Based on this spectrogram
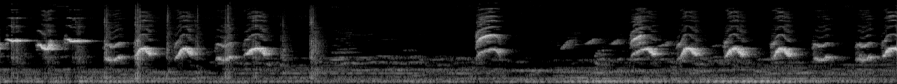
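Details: Large-bodied greater green leafbird from East Java singing loud repeated whistled and squawking phrases that alternate between higher and lower notes, with a pause midway, over a constant low hum indoors.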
